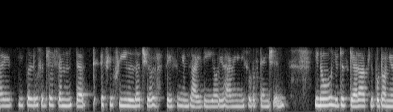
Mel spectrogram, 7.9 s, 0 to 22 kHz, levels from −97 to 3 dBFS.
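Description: Throughout the speech, the AMR narrowband mobile codec rebuilds the voice from a vocal-tract model at a mode that fits roughly 10 kbps, giving a plainly buzzy, synthetic edge. A spectrogram shows an empty region above a flat ceiling near 3.6 kHz and a 150 Hz to 3.4 kHz telephone band.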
